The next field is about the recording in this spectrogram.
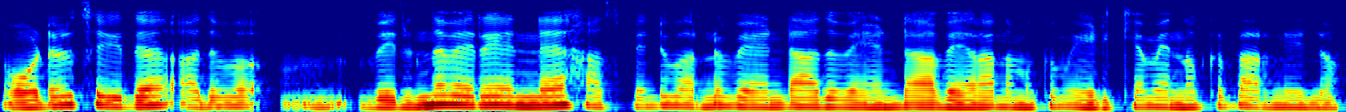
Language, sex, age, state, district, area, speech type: Malayalam, female, 45-60, Kerala, Kozhikode, urban, spontaneous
